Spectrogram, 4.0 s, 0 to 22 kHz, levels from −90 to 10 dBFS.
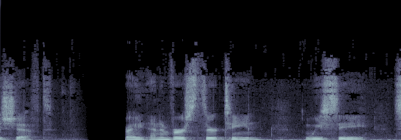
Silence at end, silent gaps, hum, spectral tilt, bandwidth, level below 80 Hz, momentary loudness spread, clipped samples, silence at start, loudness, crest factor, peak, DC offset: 0 s; 0.92-1.23 s; none; -4 dB/octave; 14 kHz; -48 dBFS; 15 LU; under 0.1%; 0 s; -24 LUFS; 18 dB; -6 dBFS; under 0.1%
